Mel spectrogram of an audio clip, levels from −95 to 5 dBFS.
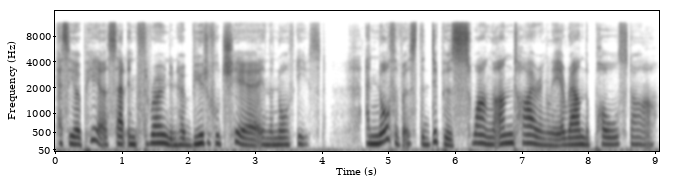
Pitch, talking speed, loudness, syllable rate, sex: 190 Hz, 145 wpm, -21 LUFS, 4.0 syllables/s, female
